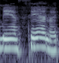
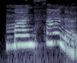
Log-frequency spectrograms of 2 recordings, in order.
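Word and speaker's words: manzana: the same vowels okay if you're saying man santa can i have a man santa please talking about an apple and they're looking at you like you're not saying it right okay it's monsanto you see you hear that difference from man santa to monsanta if you master the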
